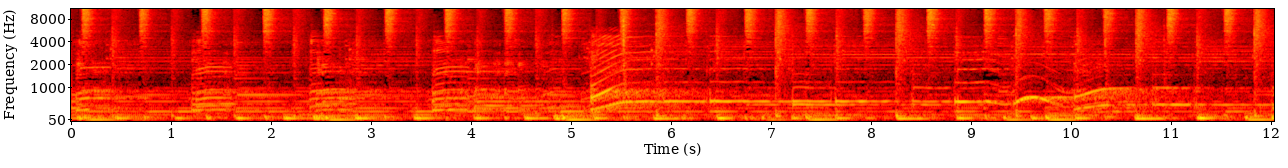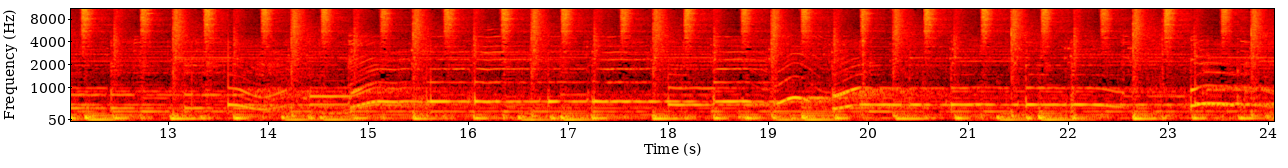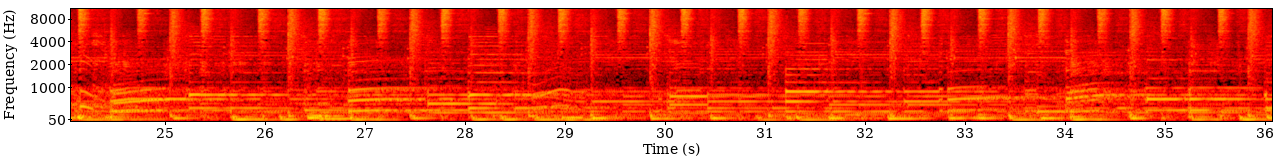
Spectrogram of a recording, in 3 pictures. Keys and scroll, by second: 0.7-2.4 typing, 2.4 Escape, 2.6 Escape, 3.5 space, 3.5 Escape, 9.9 ctrl+shift+g, 11.9 ctrl+c, 14.0 ctrl+shift+v, 18.5 Escape, 18.5 space, 25.4 ctrl+c, 25.4 Escape, 25.6 Escape, 25.7 Escape, 26.8 ctrl+v, 28.5 space, 29.2 Escape, 30.0 ctrl+c.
